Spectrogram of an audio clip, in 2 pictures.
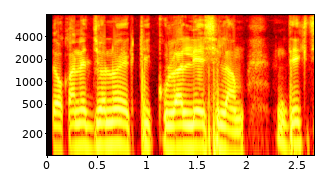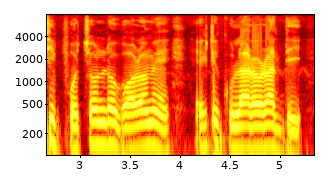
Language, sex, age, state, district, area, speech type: Bengali, male, 60+, West Bengal, Jhargram, rural, spontaneous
